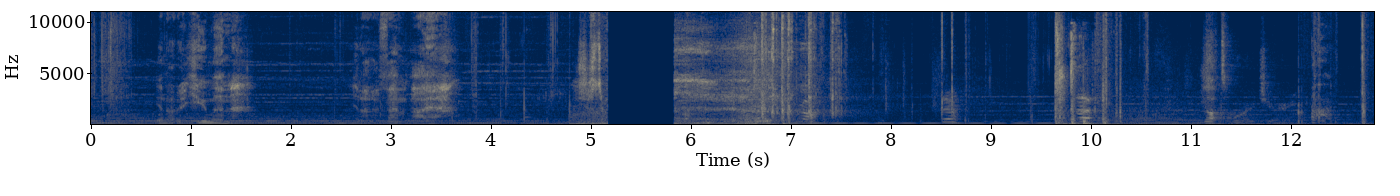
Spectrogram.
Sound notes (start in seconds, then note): 5.9 Jerry groans; 5.9 Max growls; 9.6 Jerry groans; 9.6 boot thumps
